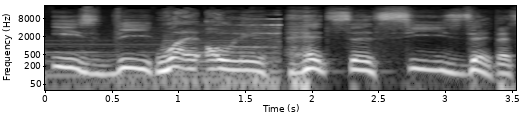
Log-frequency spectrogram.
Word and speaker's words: HetzerCZ: And the one lucky guy we're going to talk about today is the one and only headset CZ. That sounds very weird, but that's how it should be pronounced if you're talking in English.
